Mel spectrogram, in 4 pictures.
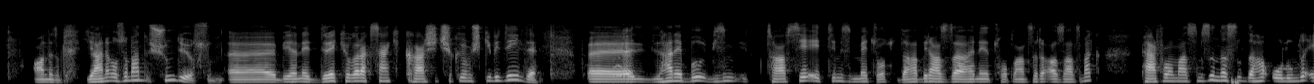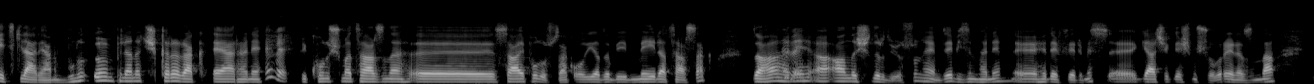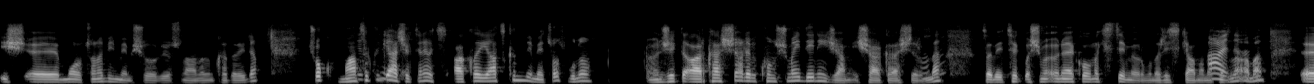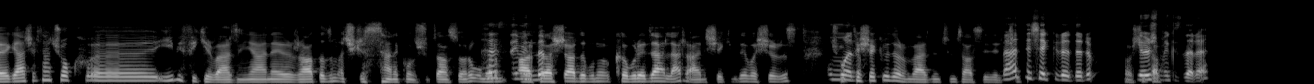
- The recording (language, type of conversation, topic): Turkish, advice, Uzaktan çalışmaya başlayınca zaman yönetimi ve iş-özel hayat sınırlarına nasıl uyum sağlıyorsunuz?
- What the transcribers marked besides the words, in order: tapping; other background noise; chuckle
